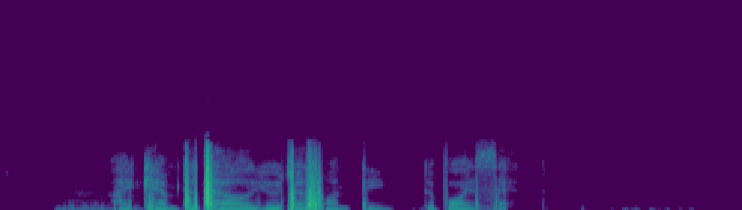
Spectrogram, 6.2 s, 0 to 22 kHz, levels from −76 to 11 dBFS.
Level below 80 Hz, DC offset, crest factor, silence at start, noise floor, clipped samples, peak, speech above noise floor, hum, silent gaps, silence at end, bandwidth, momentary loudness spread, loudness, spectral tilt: -62 dBFS; under 0.1%; 30 dB; 0.85 s; -77 dBFS; under 0.1%; -2 dBFS; 49 dB; none; none; 1.95 s; 8.2 kHz; 25 LU; -25 LUFS; -2.5 dB/octave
